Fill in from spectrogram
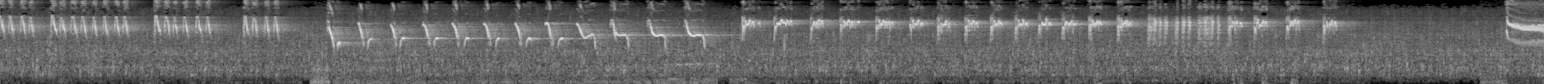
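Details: Competition white-rumped shama in long 'roll speed' shots: clipped bursts of high notes, then a descending ladder of clear whistled notes, followed by a fast, piercing, evenly repeated series lasting several seconds.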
